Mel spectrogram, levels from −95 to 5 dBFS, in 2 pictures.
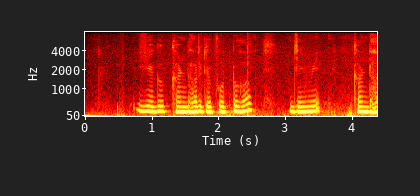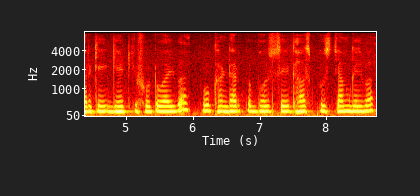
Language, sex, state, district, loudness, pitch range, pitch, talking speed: Bhojpuri, male, Uttar Pradesh, Gorakhpur, -13 LUFS, 180-190 Hz, 185 Hz, 145 wpm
